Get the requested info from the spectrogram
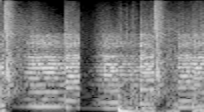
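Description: Electronic intro music with heavy bass and falling pitch sweeps; the bass drops out briefly just before the middle.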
